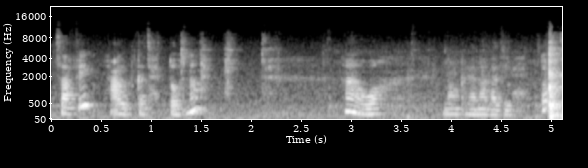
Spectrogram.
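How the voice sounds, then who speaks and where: A woman's voice: low voice, big pitch swings, brisk, very noisy. A middle-aged woman with a Moroccan accent, chatting casually to her viewers, explaining and demonstrating things with French words mixed in. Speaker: vlogger.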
